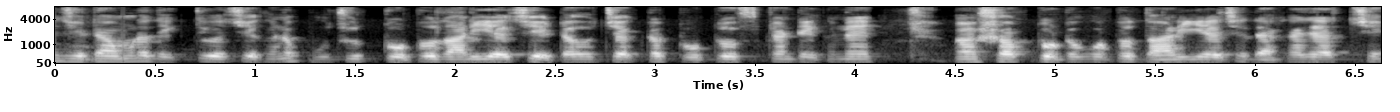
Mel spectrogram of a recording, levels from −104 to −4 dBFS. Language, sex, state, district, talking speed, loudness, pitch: Bengali, male, West Bengal, Kolkata, 200 wpm, -18 LUFS, 130 Hz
